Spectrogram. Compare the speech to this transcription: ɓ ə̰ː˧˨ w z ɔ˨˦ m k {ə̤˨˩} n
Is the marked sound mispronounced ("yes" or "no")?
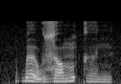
no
